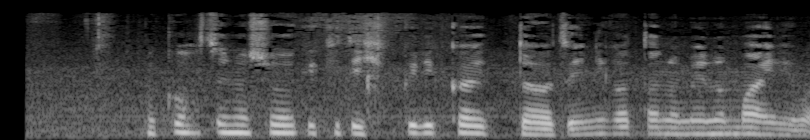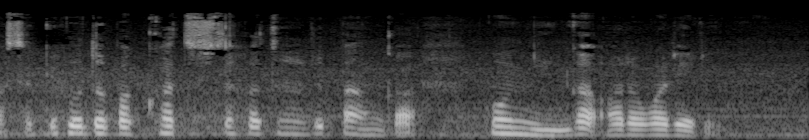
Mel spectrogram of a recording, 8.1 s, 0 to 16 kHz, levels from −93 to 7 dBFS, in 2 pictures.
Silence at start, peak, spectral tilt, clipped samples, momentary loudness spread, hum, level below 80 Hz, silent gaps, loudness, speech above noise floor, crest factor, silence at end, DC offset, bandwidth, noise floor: 0.35 s; -6 dBFS; -5.5 dB/octave; under 0.1%; 8 LU; none; -64 dBFS; none; -23 LUFS; 21 dB; 18 dB; 0.5 s; under 0.1%; 11.5 kHz; -44 dBFS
